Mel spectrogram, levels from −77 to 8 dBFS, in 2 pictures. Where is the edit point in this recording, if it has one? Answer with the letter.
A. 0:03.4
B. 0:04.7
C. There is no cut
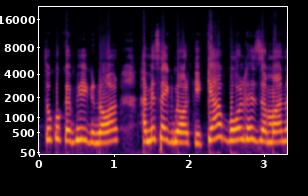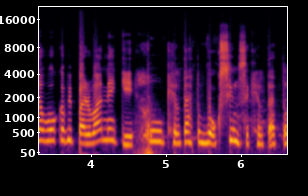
B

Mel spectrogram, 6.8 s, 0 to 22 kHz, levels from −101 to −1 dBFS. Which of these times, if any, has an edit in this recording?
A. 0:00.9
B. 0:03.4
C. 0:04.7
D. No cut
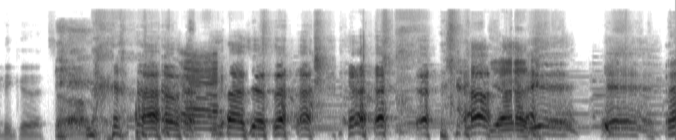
D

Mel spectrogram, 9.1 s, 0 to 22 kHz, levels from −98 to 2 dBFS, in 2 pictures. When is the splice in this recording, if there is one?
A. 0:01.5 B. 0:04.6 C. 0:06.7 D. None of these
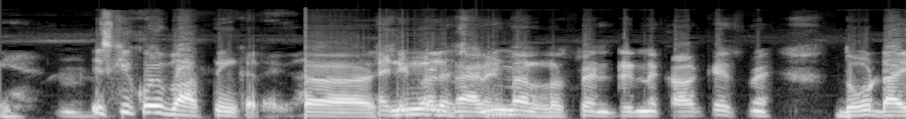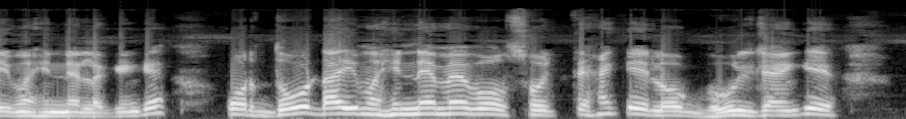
A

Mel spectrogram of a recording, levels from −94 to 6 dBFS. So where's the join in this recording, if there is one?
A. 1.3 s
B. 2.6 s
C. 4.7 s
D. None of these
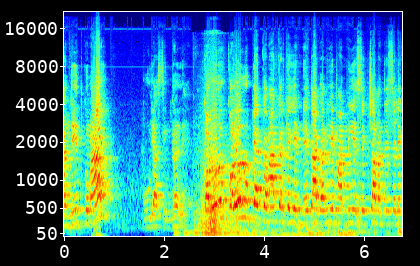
B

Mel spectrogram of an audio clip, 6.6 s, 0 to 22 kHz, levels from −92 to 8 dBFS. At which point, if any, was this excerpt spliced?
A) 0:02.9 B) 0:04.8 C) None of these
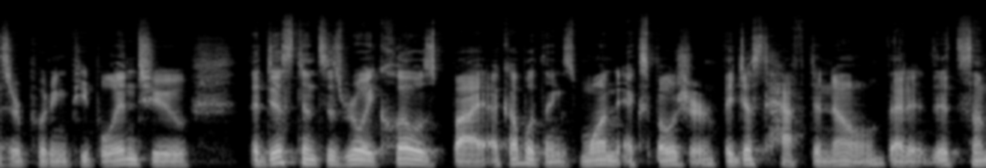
B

